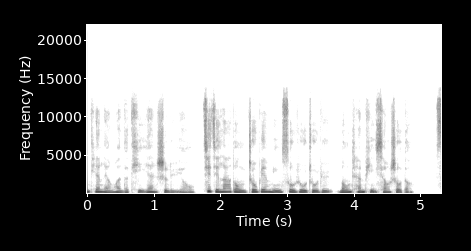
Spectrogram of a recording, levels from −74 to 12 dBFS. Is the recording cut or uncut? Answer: cut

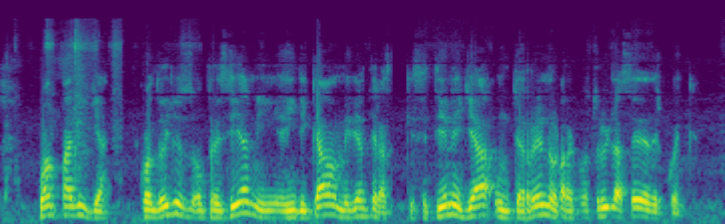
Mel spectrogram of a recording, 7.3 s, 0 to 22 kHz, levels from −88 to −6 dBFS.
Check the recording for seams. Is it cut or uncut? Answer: cut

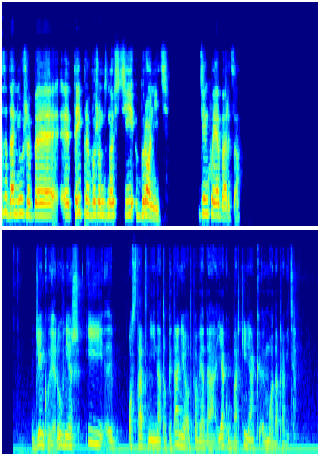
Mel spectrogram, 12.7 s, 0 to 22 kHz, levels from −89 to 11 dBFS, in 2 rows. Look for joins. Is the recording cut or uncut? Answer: uncut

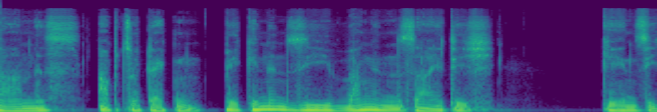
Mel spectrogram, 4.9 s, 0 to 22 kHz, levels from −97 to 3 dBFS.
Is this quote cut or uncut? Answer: cut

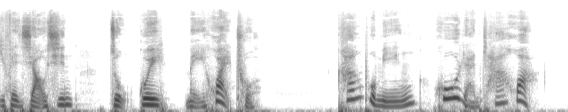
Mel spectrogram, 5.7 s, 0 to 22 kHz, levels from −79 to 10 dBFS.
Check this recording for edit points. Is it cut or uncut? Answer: cut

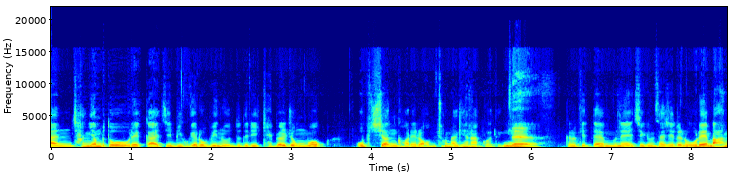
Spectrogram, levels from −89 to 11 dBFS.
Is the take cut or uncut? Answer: uncut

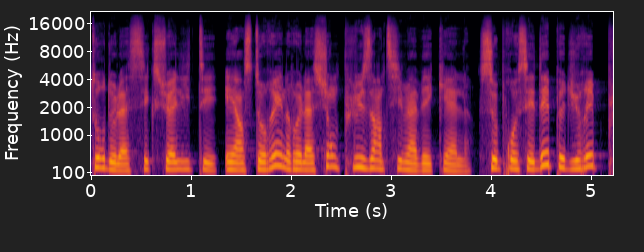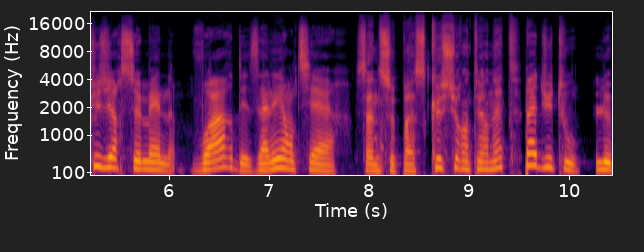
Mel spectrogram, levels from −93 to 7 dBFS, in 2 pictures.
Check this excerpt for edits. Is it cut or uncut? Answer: uncut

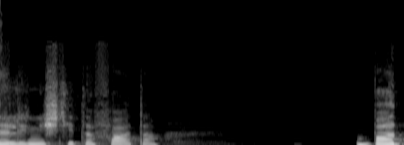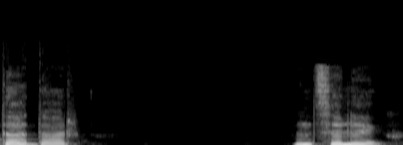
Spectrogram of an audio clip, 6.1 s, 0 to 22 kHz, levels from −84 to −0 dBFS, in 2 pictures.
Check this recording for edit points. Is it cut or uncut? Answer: uncut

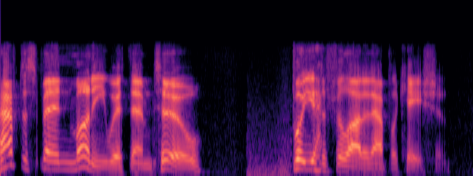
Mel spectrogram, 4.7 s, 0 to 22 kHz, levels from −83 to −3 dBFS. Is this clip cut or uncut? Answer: cut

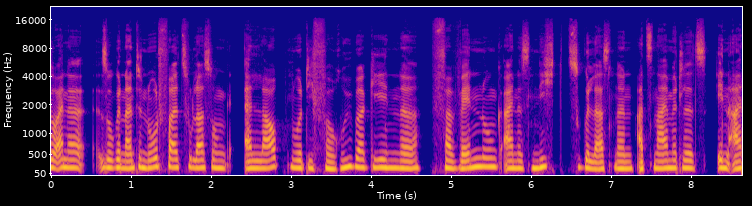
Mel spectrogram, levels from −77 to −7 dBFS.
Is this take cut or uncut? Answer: uncut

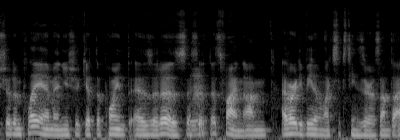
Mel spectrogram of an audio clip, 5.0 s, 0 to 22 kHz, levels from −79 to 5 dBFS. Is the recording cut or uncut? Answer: cut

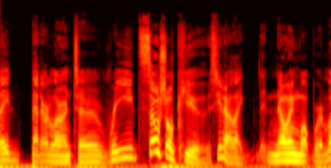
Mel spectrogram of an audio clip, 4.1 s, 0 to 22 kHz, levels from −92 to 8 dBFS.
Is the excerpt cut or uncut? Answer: uncut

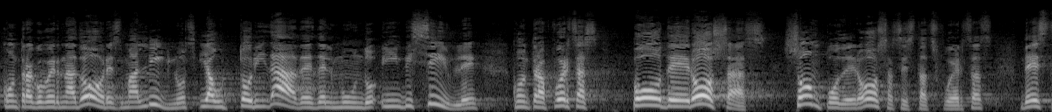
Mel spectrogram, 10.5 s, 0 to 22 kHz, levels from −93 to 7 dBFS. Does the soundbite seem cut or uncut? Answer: uncut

